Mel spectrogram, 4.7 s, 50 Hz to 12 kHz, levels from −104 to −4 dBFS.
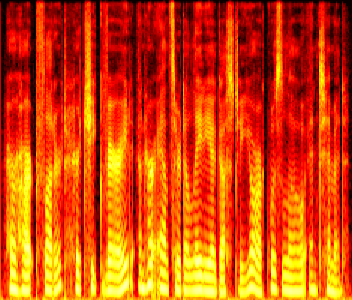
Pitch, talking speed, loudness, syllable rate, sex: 170 Hz, 215 wpm, -18 LUFS, 6.0 syllables/s, female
